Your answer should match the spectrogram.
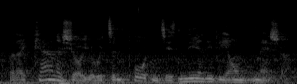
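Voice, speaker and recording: A polished, formal intermediary in a video game. He chooses his words carefully, with a lively, varied pitch. The audio is roomy, with a noisy bed behind him. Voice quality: polished, measured, formal diction. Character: formal, discreet male intermediary.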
